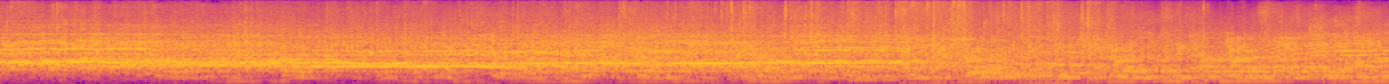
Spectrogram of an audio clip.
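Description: Live funk band starting a tune: a rhythmic electric bass riff comes in about a second in, under long held higher notes, with the crowd cheering.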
